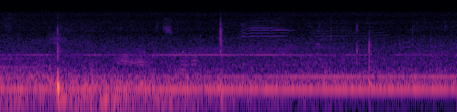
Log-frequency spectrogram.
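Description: A volleyball struck once by hand with a sharp slap about half a second in, over a steady low hum and faint distant voices.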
